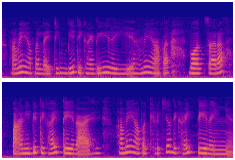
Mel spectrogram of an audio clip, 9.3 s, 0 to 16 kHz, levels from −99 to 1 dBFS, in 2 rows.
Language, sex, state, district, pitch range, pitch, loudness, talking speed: Hindi, female, Maharashtra, Sindhudurg, 225-260 Hz, 235 Hz, -36 LUFS, 180 wpm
